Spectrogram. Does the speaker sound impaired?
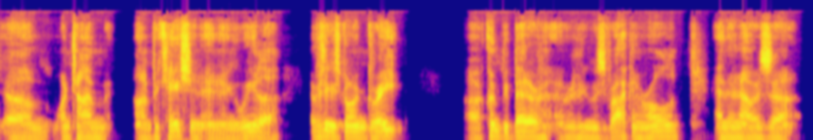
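Yes: tongue cancer surgery; tongue (glossopharyngeal) cancer, tongue lesion found on biopsy, surgically excised; survivor after tongue surgery.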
